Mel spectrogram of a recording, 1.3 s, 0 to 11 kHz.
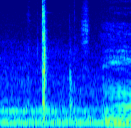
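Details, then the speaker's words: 2005 Kia Spectra EX sedan, 146,913 miles, power mirror adjusting: a click then short, steady electric whir with faint high buzz from the mirror motor; normal power mirror operation. "one more thing before I forget power mirrors"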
